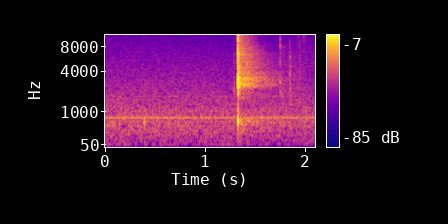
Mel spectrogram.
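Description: A single sharp snip about a second into otherwise quiet room tone: a wire cutting and stripping tool cutting through a thin lead wire.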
